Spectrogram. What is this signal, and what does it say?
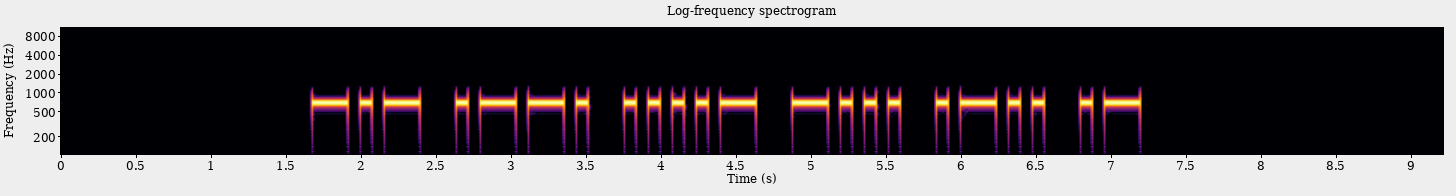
Morse code, heard as a keyed tone, about 16 wpm, 700 Hz. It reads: KP4BLA
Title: DXCC-100 Call Signs - 6 Characters - Repeated 3x - 15wpm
